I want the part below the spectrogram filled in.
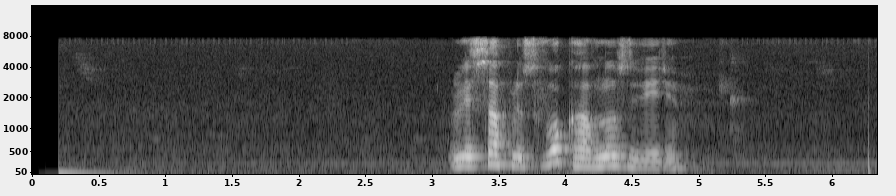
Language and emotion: Russian, neutral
